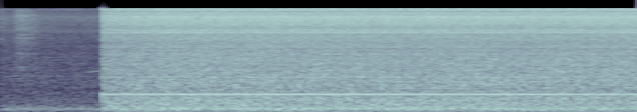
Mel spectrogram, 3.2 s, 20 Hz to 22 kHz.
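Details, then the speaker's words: Roland MX-1 analog input, mono then stereo channel from an MPC via Complete Audio 6, monitor and master at full volume: loud, flat hiss with a faint steady tone; analog channels very noisy. "this is very ugly now a stereo channel from the MPC for complete AIO 6 pretty ugly but exactly the same thing as the monoch channel"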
